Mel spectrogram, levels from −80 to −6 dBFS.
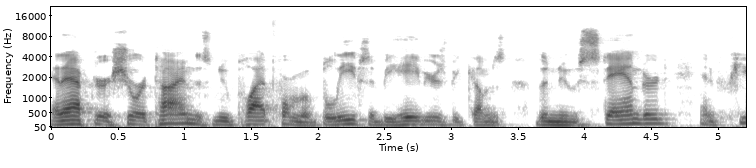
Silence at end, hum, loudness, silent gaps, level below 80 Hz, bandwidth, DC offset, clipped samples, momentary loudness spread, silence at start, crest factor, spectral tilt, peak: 0 s; none; -32 LUFS; none; -58 dBFS; 13.5 kHz; under 0.1%; under 0.1%; 10 LU; 0 s; 20 dB; -5 dB/octave; -12 dBFS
